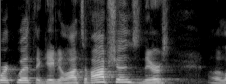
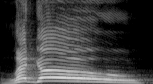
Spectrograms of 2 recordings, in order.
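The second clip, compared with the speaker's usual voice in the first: big booming voice with drawn-out "go"; 6 semitones higher, 9 dB louder than usual. Telling a story, the voice from above answers the man, in a big booming voice. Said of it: "this big booming voice came down".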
